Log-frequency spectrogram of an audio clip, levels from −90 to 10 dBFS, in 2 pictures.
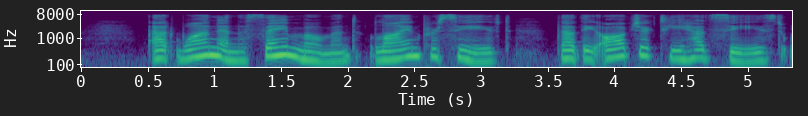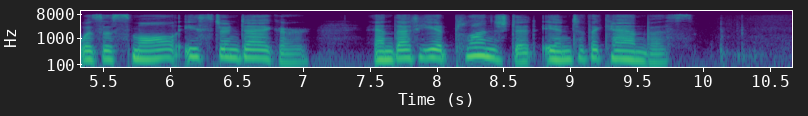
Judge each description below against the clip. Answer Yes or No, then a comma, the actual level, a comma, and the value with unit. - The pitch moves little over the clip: No, average, 3.5 semitones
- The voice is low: No, medium, 175 Hz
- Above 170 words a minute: No, average, 155 wpm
